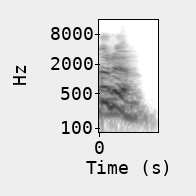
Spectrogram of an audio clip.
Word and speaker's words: Hotham: Is it Hotham? Shake your head, yes or no. Hotham? She's on. Hodum. Hodum. It is. No. I heard her say No, it's not spelled like it sounds.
